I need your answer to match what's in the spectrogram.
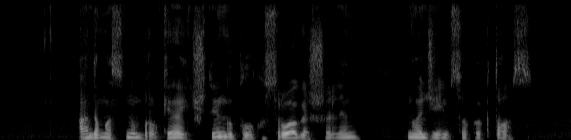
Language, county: Lithuanian, Kaunas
